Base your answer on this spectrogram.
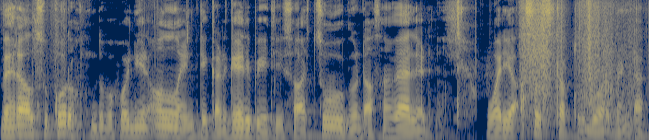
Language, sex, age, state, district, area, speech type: Kashmiri, male, 60+, Jammu and Kashmir, Baramulla, rural, spontaneous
